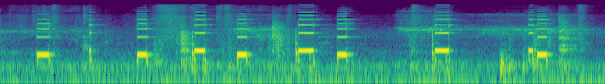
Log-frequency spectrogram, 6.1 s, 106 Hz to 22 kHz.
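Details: Steady electronic beeps at about 60 a minute, alternating between two pitches, over room noise and faint music; LPM 904 cardiac multiparameter bedside patient monitor sounding during a configuration demonstration.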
